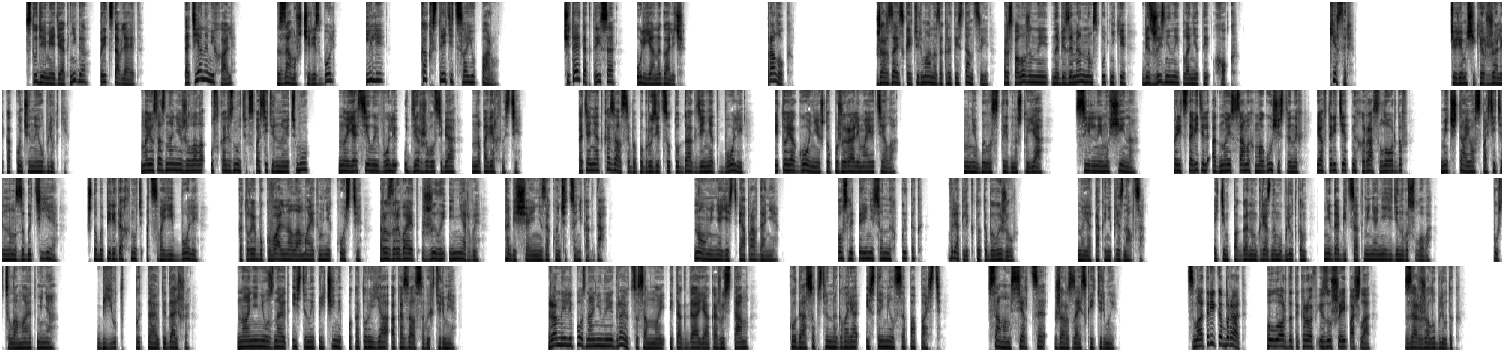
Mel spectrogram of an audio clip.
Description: Аудиокнига Замуж через боль, или Как встретить свою пару | Библиотека аудиокниг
